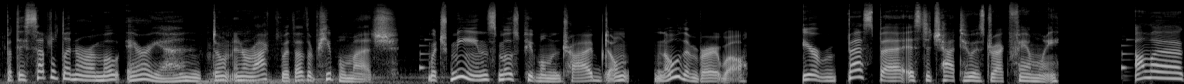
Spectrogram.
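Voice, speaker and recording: A woman's voice: mid-range voice, sing-song, normal speed, lightly acted. Woman acting an easygoing, wry tribeswoman. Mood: brisk, friendly. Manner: casual, wry, explanatory. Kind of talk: video game voice acting.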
